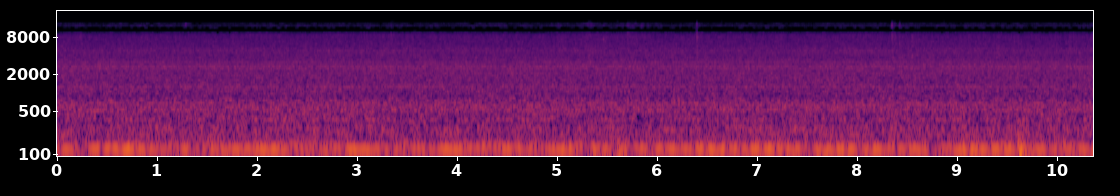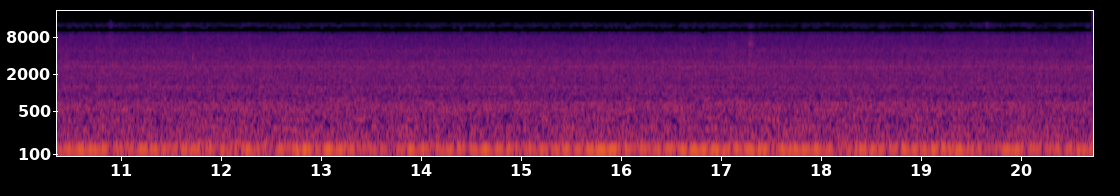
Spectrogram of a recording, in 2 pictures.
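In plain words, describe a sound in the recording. A sewing machine motor hums steadily nearby.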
